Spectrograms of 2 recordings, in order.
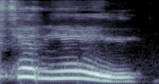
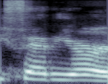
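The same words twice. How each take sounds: First: "Ferrier" ending in "ee-ay", silent R; imitated would-be-educated French reading of "Ferrier"; French pronunciation. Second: "Ferrier" ending in "ee-er"; anglicised "Ferrier", no French "ay" ending; English pronunciation. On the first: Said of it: "want to look like they're educated". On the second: Retold or imitated. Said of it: "but pronounced the English way".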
